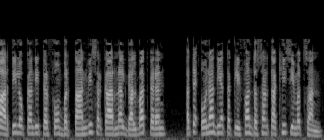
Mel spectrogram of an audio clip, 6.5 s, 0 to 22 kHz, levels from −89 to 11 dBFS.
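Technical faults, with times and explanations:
Throughout: AAC compression. The speech sounds dull, with nothing above 7 kHz. The codec damage is plainly audible. Sibilants are smeared and fizzy, and sustained sounds warble. The likely cause is a low-bitrate AAC-LC encode, and the sound fits about 24 kbps. At that rate the encoder lowers its cut-off to save bits. It also quantises the remaining frequency lines coarsely, leaving gaps that shift from frame to frame.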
